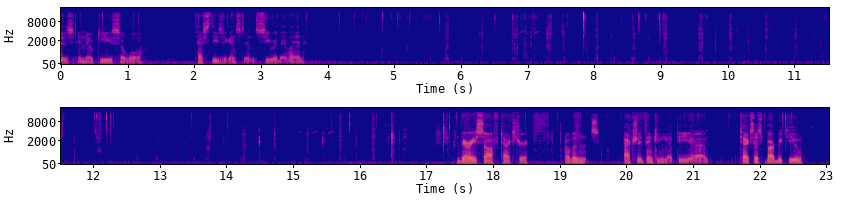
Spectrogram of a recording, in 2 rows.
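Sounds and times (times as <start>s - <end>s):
low steady hum: 0.0s - 23.0s
faint close-up chewing crunches: 4.0s - 17.6s, 18.5s - 20.0s.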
